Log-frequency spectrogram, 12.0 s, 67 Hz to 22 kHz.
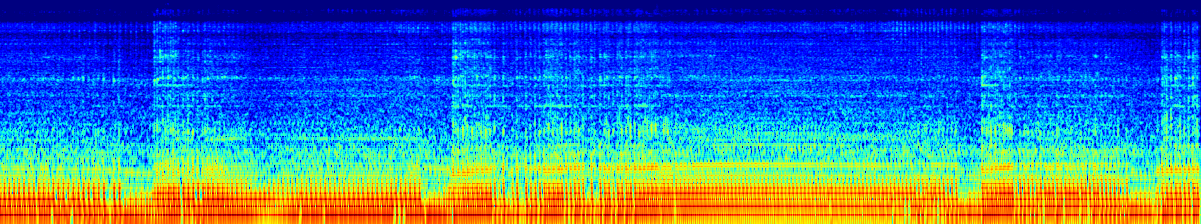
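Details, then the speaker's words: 1987 Gravely Professional 18G riding mower, Kohler Magnum 18 hp engine: single-cylinder-style thump surging every few seconds at idle as the OEM carburetor linkage moves on its own, throttle untouched; carburetor believed out of adjustment. "It is acting sporadically all on its own, basically changing throttle settings without us moving the throttle lever up top."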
